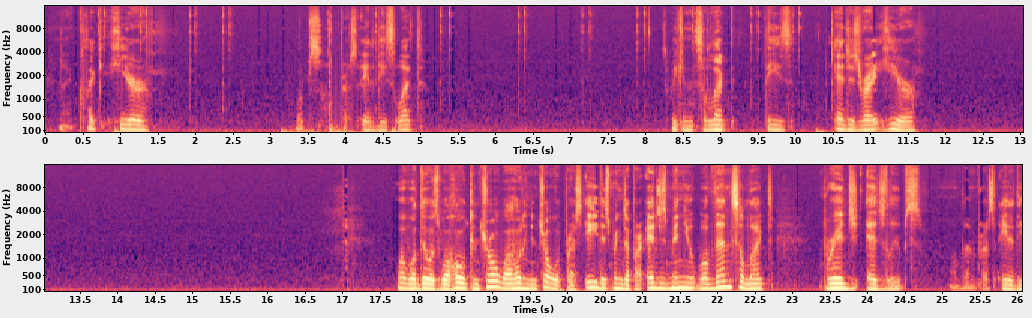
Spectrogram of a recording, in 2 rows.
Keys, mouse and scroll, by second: 0.0 click, 0.7 click, 0.8 click, 1.3 shift+click, 1.3 shift+click, 1.9 shift+click, 2.0 shift+click, 2.3 shift+click, 2.4 shift+click, 3.8 a, 4.4 click, 5.2 shift+click, 6.3 shift+click, 7.1 shift+click, 7.9 shift+click, 8.6 shift+click, 8.7 shift+click, 9.4 shift+click, 9.5 shift+click, 9.9 shift+click, 10.0 shift+click, 10.5 middle click, 19.9 ctrl+e, 23.9 click, 24.0 click, 24.6 middle click.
